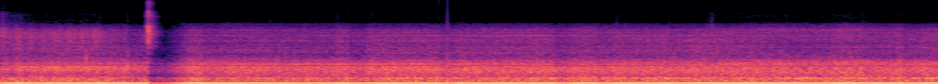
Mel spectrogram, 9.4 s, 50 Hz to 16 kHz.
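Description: VIA Rail F40PH-2 diesel locomotives standing and running steadily, their EMD two-stroke V16 engines making a loud, steady low drone. The sound dips briefly about one and a half seconds in.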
